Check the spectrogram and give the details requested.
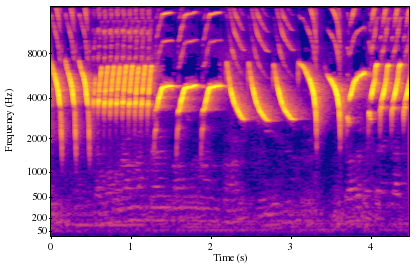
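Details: Canary training song: a quick rattling trill, then clear whistled notes, some rising, some sweeping sharply downward, repeated several times a second, closing with short trills.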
